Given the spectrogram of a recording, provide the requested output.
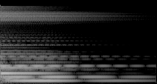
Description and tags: calming bell notification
